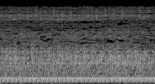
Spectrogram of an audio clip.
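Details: VAZ-2110 (Lada "desyatka") 8-valve injector, after replacing the idle air control valve: the old one stuck extended, causing stalling at idle and no start without gas; now steady, even idle hum, no hunting or stumbling; normal idle.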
